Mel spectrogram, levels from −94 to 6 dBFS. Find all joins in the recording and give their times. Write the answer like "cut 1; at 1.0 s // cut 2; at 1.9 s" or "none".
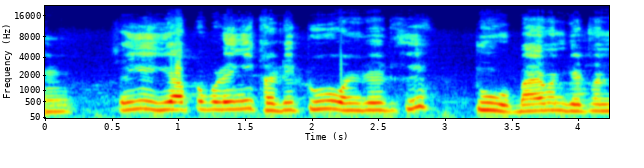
none

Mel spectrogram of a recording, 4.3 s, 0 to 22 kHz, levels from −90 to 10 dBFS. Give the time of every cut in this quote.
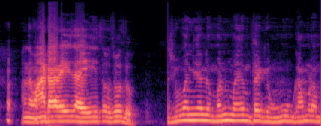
cut 1; at 2.3 s

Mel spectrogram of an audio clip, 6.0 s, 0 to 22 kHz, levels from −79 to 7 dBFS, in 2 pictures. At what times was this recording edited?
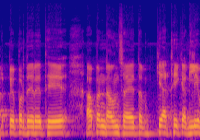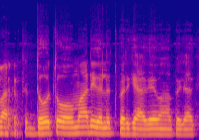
cut 1; at 3.3 s

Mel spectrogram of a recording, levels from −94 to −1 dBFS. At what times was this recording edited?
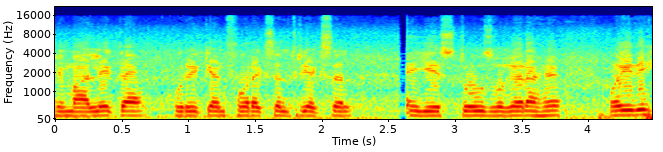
cut 1; at 2.7 s

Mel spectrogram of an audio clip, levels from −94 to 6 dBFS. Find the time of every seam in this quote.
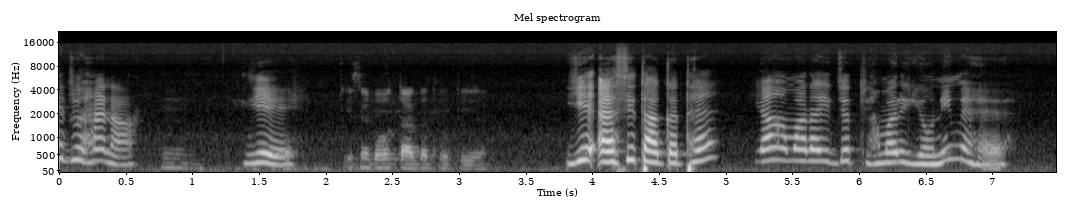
cut 1; at 5.3 s

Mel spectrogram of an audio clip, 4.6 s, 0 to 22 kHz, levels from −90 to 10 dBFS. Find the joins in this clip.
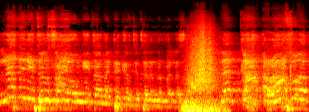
cut 1; at 3.1 s

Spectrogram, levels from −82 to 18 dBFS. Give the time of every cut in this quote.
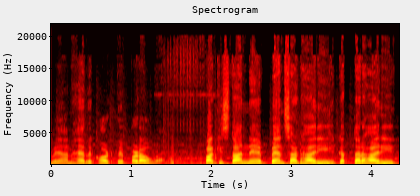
cut 1; at 1.9 s

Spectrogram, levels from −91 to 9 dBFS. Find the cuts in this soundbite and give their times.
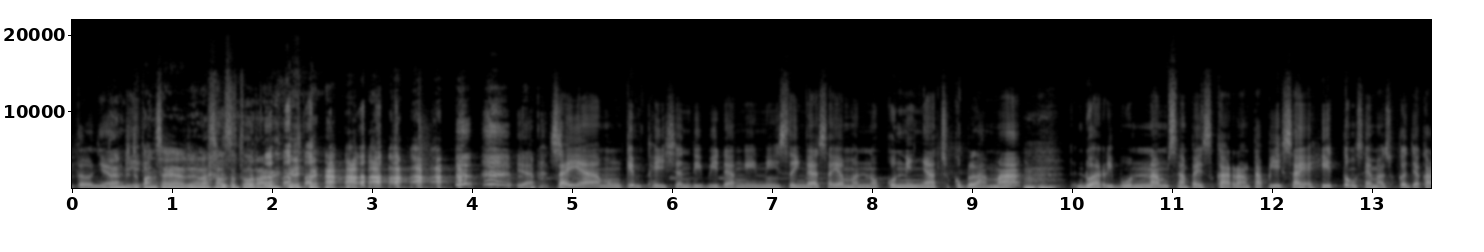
none

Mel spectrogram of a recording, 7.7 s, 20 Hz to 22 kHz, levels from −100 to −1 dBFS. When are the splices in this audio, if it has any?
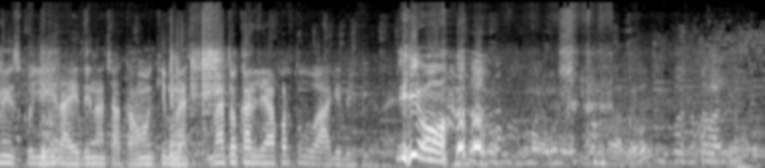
cut 1; at 6.1 s

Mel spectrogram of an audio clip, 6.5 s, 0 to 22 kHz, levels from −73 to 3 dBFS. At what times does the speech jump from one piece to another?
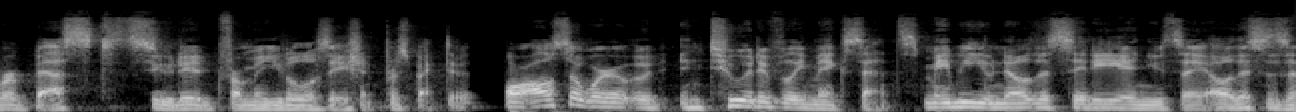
cut 1; at 2.2 s

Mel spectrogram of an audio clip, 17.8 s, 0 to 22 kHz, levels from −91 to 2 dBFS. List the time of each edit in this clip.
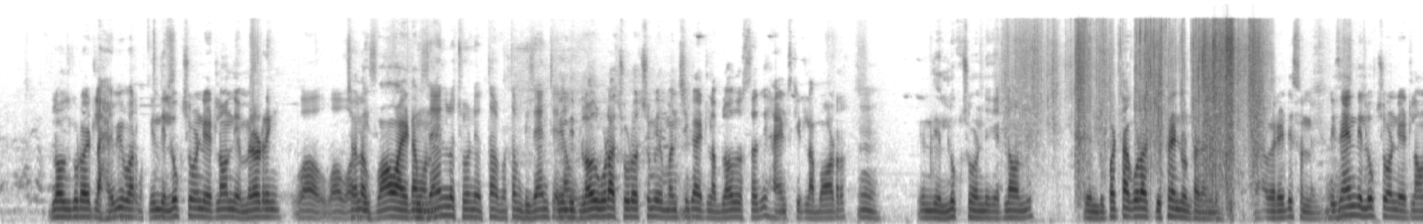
cut 1; at 1.7 s // cut 2; at 15.8 s

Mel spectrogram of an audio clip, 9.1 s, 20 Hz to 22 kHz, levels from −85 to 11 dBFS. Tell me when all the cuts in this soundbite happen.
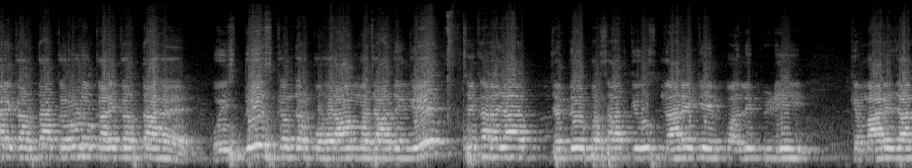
cut 1; at 4.6 s

